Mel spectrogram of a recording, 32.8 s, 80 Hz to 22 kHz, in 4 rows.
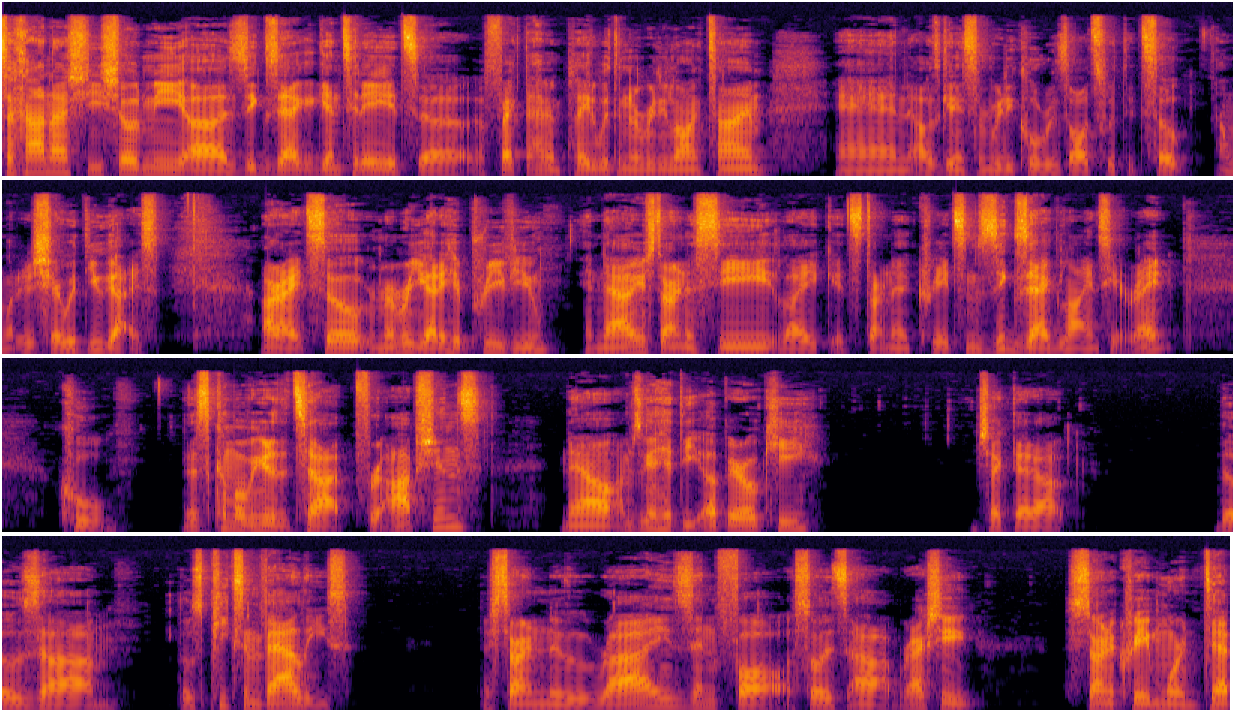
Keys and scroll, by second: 28.9 Up, 30.7 Up.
